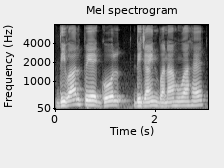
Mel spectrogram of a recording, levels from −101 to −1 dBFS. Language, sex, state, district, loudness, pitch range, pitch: Hindi, male, Jharkhand, Ranchi, -14 LUFS, 130-155 Hz, 145 Hz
